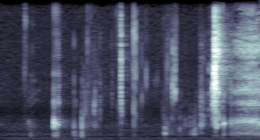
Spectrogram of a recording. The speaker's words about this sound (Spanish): Espérate, déjame darme un trago de este té.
